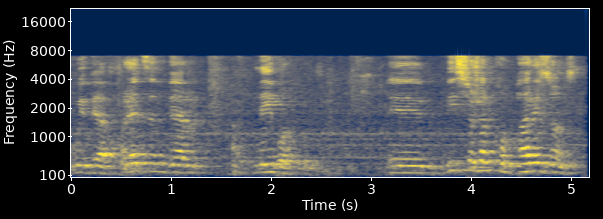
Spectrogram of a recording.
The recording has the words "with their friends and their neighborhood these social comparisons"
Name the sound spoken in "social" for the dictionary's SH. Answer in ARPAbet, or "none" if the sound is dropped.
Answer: SH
